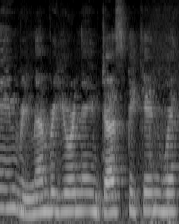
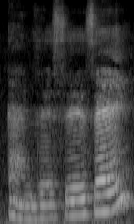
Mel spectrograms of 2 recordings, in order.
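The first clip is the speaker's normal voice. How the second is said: ordinary talk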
